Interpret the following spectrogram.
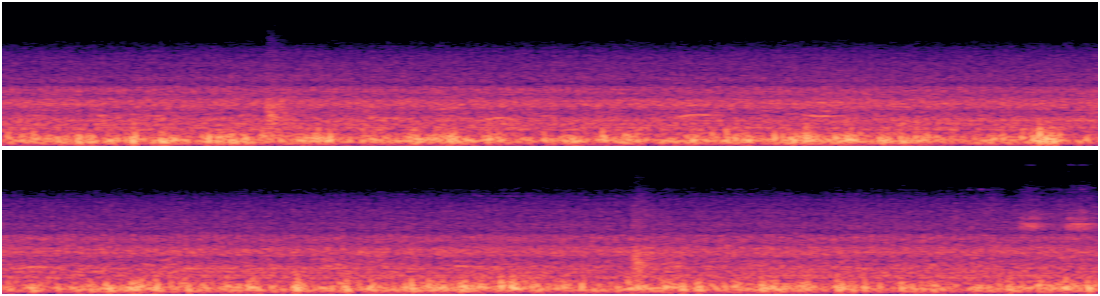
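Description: An uneven low rumble of background noise, with faint voices in the distance.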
